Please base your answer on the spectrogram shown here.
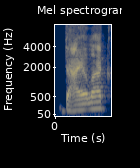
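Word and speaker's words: Dälek: But with the lot apparently it's pronounced dialect like dialect.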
